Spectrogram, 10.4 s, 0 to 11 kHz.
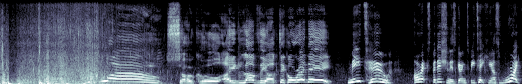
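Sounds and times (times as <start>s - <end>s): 
humpback whales breaching and splashing water: 0.0s - 3.5s
speech: 3.4s - 10.4s.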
